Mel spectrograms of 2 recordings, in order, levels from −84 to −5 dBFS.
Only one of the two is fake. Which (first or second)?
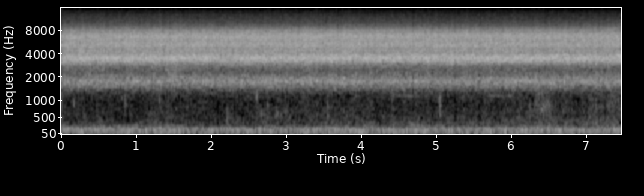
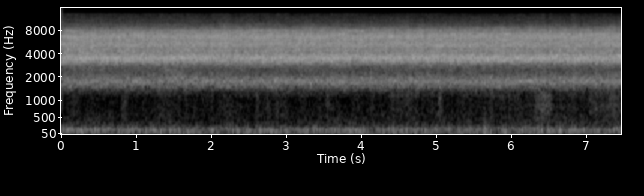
second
